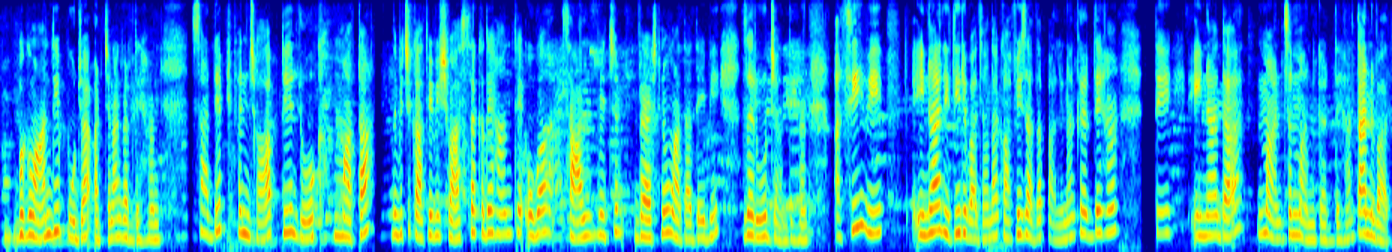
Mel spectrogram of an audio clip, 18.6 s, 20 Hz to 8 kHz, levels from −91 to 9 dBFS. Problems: continuous background conversations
